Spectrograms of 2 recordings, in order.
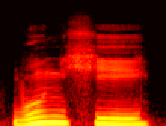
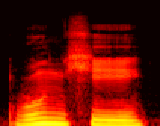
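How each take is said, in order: Both takes have the same delivery.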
